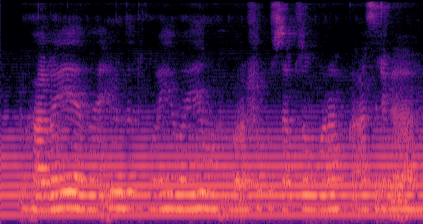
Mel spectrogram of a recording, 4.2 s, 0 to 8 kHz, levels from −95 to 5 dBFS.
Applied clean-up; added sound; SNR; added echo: none; Brass instrument; 4 dB; reverberation time 0.5 s.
